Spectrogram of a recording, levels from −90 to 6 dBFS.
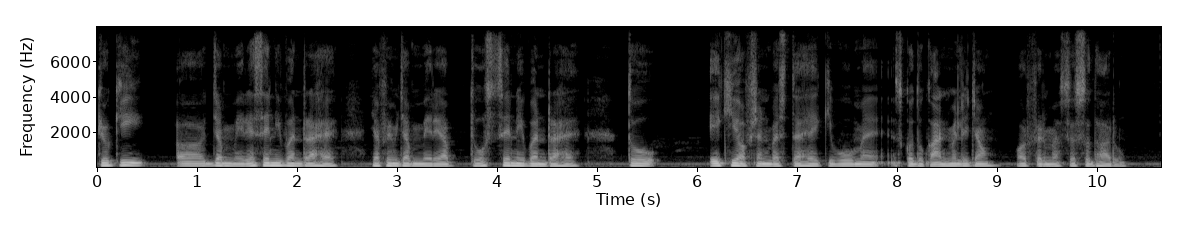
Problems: none marked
